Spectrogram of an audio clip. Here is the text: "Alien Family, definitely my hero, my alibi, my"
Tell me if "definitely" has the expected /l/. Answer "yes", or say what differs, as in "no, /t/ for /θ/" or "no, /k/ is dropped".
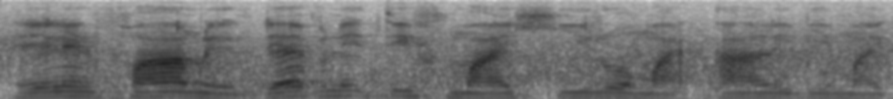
no, /l/ is dropped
